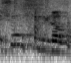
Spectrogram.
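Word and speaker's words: 웅십력: 김재란 선생님은 여기 슝술이라고 되어 있는데 웅심역이라고 우리 발음이 있습니다.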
